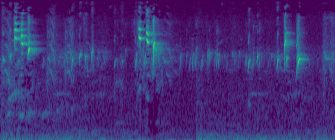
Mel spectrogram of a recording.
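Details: European goldfinch call used to stimulate a caged goldfinch's song: three loud, bright twittering bursts roughly every two seconds, linked by softer rapid tinkling notes.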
